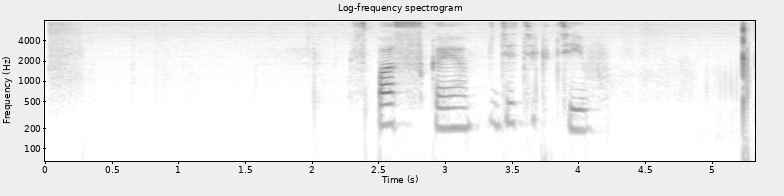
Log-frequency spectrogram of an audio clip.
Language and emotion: Russian, neutral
